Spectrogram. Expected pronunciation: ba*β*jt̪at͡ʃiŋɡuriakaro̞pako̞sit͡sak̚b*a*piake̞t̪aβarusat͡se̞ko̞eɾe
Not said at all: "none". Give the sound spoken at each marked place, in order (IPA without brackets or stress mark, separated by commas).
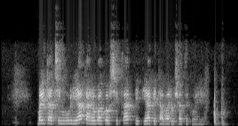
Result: none, i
